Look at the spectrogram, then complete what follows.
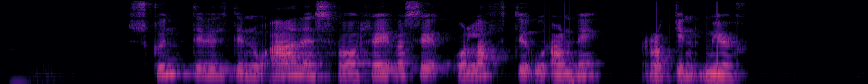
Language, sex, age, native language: Icelandic, female, 30-39, Icelandic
